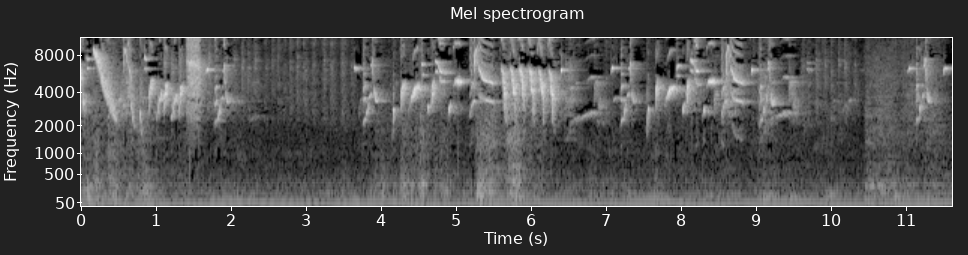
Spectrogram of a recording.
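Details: Powerful European goldfinch song in bursts: rapid liquid twitters, buzzy rattles and thin whistled slurs, separated by short quiet gaps around two and ten seconds, nothing else audible.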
